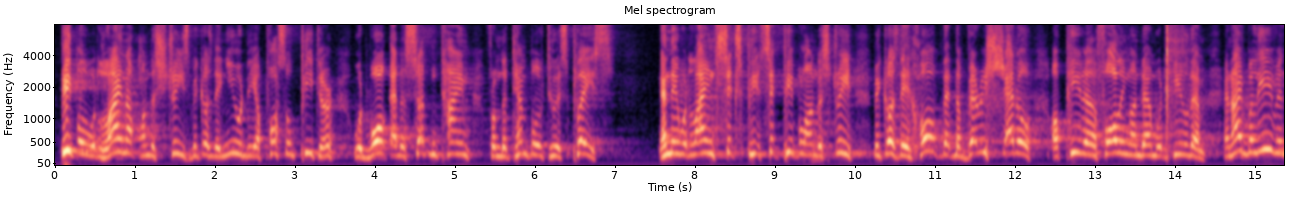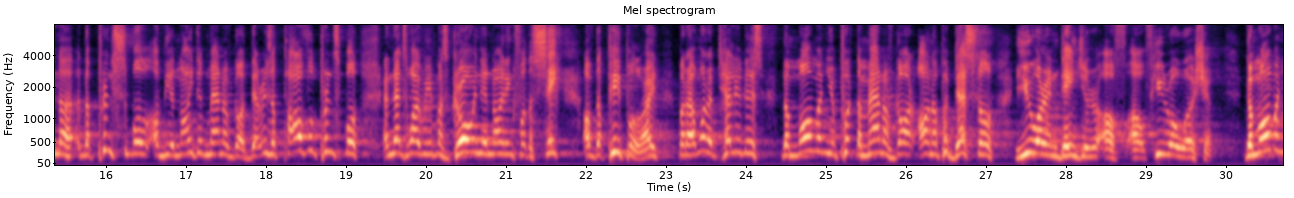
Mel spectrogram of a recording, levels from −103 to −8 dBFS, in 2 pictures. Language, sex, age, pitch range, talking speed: English, male, 60-79, 220-275 Hz, 220 wpm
